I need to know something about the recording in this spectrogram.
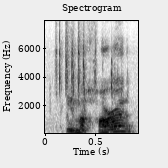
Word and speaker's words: Imahara: poor grant we get his name right Grant Imahara granite in in Mahara I was saying it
